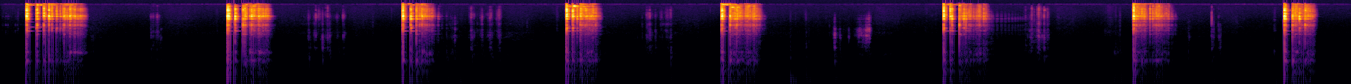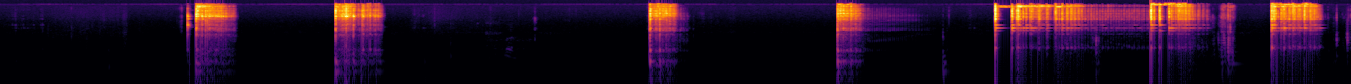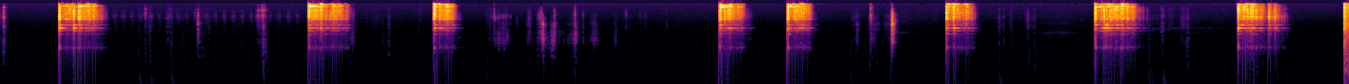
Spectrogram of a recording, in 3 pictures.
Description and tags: hucha cerdo ceramica monedas- ceramic piggy bank
hucha cerdo ceramica - ceramic piggy bank
cerdo, ceramic, hucha, bank, ceramica, piggy, coins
